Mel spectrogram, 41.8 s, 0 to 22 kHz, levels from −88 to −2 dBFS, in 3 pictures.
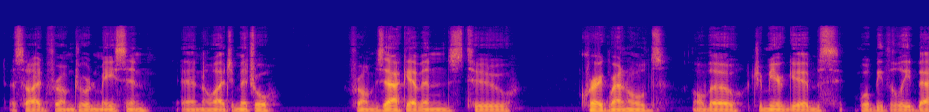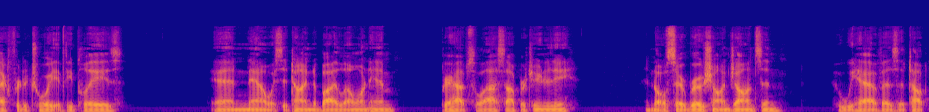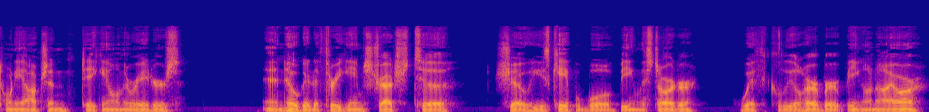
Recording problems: wrong speed and pitch; too slow and too low; 0.6 times normal speed

